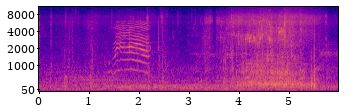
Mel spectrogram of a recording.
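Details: Pet cat named Gato, roaming the yard and house, gives a single short, wavering meow early on, followed by a rising wash of broadband rushing noise and a sharp click.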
